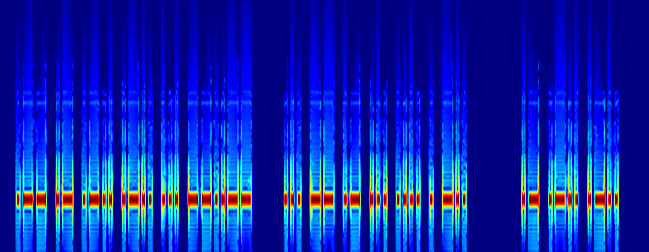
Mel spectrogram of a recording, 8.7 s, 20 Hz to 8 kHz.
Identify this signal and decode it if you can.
Morse code, heard as a keyed tone, about 27 wpm, 650 Hz. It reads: WALLS, SMASHED ALL
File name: Book Two / 01-Chapter 1 - 27 WPM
